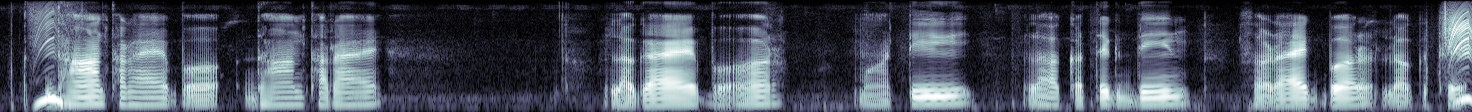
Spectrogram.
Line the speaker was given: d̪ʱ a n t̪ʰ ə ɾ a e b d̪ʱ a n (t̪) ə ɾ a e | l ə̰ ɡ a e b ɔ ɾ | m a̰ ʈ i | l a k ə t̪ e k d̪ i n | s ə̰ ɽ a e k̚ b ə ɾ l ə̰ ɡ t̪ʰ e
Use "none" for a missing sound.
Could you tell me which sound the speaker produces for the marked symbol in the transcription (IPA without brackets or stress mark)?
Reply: t̪ʰ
